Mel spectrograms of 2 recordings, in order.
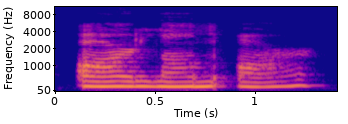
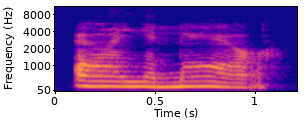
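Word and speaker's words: R.LUM.R: He's now performing with his band, R Lum R. Oh, that's not right. Somebody corrected me. It's called actually R Lamar, but it's spelled R.LOM.R.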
